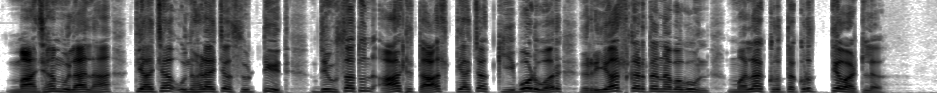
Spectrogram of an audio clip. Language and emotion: Marathi, happy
